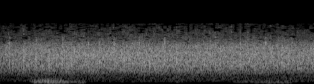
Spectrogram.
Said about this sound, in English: Thank you, and let's have a big round of applause for all the awardees.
